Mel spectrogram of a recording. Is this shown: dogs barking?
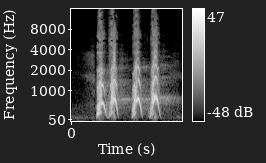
yes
